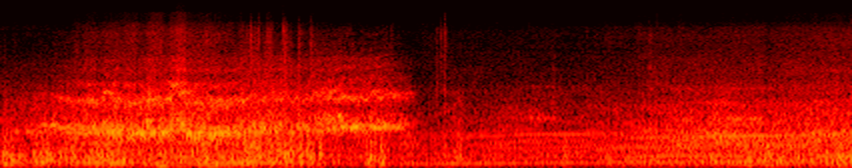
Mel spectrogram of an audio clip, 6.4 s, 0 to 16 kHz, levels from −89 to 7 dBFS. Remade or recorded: remade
